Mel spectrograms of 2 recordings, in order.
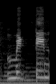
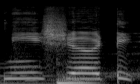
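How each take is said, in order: First: It is said with a hard 't' and no 'sh'. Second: It is said with an 'sh' before the 't'. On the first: The speaker calls it wrong. "मिट्टी नहीं" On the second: The speaker calls it right.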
